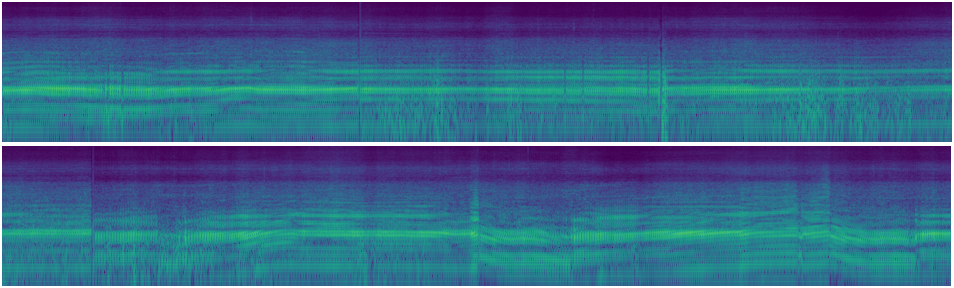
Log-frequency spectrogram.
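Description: A quad bike engine drones close by, revving up and down.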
